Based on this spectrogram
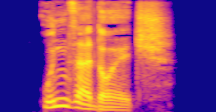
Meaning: Unserdeutsch
- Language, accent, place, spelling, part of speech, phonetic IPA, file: German, Germany, Berlin, Unserdeutsch, proper noun, [ˈʊnzɐˌdɔɪ̯t͡ʃ], De-Unserdeutsch.ogg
